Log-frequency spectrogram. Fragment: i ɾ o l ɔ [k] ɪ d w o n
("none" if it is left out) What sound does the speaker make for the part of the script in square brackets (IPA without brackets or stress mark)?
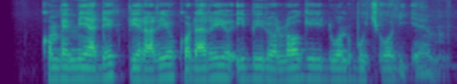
ɡ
